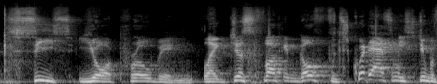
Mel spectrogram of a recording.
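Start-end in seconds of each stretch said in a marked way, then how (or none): 0.1-2.0 Vader voice. Retold or imitated. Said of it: "Vader just says".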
